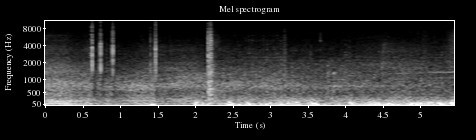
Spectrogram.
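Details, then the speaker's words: Gazelle Ultimate C8 HMB e-bike, Shimano internal gear hub with Gates belt and Bosch Active Line Plus motor: sharp clunks and brief rattle through wind rush when downshifting several gears while pedaling; hub hangs up until pedaling stops. "i don't know if you could hear that loud clunk and rattle but i just tried to downshift a bunch of gears while i was pedaling and it kind of got hung up there didn't kick in until i stopped pedaling"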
